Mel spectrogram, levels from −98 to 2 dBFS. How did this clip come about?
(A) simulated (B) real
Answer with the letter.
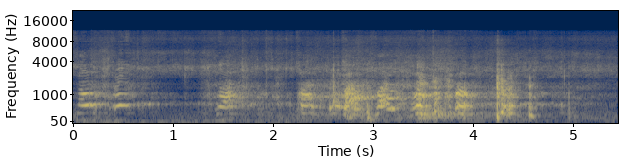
A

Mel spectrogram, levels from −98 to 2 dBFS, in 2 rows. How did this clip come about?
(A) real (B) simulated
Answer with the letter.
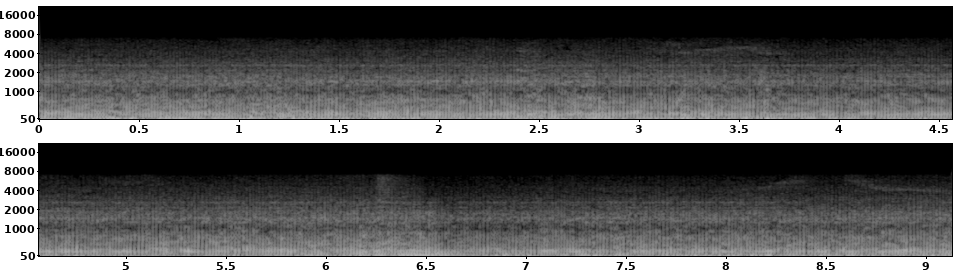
B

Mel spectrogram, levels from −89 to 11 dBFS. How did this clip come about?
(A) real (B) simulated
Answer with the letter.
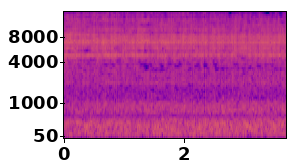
B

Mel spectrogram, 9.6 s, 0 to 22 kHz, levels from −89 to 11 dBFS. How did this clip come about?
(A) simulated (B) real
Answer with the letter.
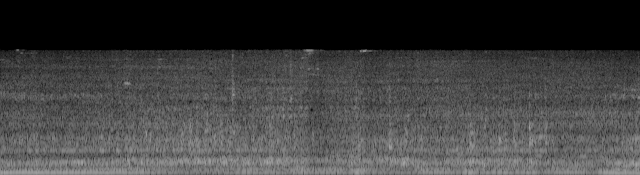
B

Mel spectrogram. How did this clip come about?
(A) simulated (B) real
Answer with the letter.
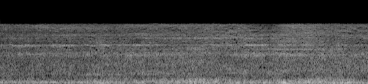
A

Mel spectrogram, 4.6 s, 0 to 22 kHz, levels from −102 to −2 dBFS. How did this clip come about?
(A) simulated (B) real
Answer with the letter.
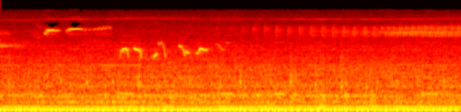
B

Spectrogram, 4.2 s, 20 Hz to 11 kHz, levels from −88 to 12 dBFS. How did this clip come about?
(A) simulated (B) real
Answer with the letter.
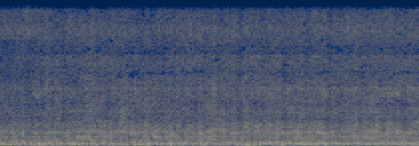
A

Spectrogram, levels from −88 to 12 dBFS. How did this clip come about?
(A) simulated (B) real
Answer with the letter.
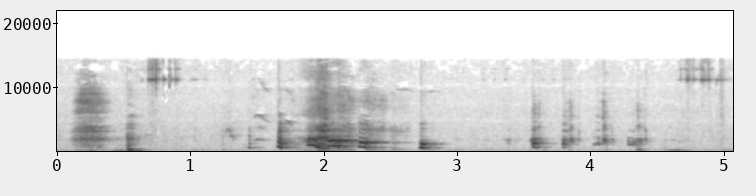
B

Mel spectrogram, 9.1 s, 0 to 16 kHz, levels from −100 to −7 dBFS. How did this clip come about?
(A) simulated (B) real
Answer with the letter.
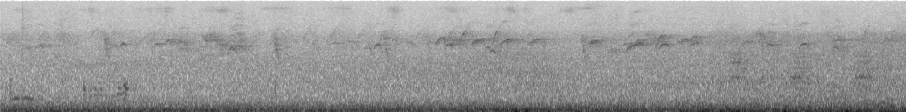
A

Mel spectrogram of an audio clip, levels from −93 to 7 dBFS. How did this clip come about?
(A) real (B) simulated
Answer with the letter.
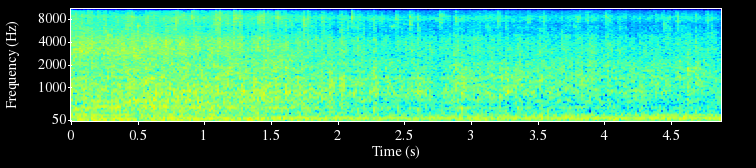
B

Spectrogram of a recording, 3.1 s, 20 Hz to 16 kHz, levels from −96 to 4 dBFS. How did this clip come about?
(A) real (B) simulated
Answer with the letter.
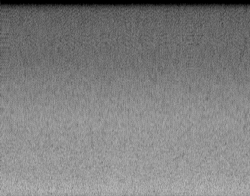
B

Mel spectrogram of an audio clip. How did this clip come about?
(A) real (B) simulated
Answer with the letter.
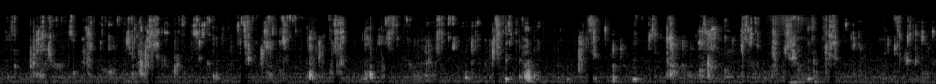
A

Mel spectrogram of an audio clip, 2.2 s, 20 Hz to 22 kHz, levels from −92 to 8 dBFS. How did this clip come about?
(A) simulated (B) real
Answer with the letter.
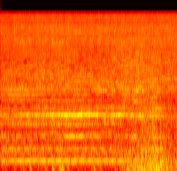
A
